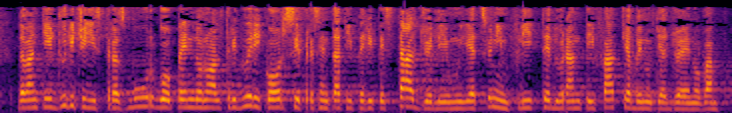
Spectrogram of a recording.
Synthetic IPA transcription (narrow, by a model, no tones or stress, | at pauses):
d̪avant̪iaid͡ʒuːd̪it͡ʃid̪ist̪ɾazburɡopɛnd̪onoalt̪ɾid̪uːeɾikorsipɾezent̪aːt̪ipeɾipest̪ad͡ʒːieleumiljat̪sːjoːniːɱflit̪ːed̪uɾant̪eifat̪ːiavːenuːt̪iad͡ʒːɛːnova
